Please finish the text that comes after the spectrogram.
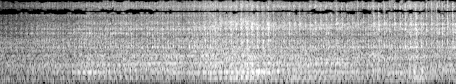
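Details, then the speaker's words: Wood lathe turning an ash tray blank with a carbide chisel after raising speed; steady hissing cut at even pitch with no rhythmic bouncing, blank now spinning true and cutting smoothly. "you really hear the difference and see the difference so I'm not getting all that bounce"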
